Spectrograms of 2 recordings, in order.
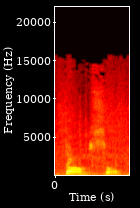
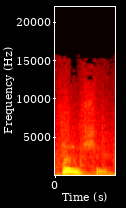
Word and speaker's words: Thompson: Não é Thompson. Não tem um P ali, então você fala Thompson.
